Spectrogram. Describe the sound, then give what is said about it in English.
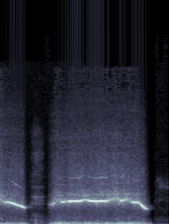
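A breathy, hollow whistle like air blown across the top of a Coke bottle: a short tone, a brief pause, then a longer steady one that dips in pitch at the end, fairly loud. “it whistles like blown across the top of a Coke bottle.”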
